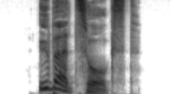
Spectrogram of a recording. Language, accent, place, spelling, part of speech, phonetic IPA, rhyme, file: German, Germany, Berlin, überzogst, verb, [ˈyːbɐˌt͡soːkst], -oːkst, De-überzogst.ogg
- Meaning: second-person singular preterite of überziehen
